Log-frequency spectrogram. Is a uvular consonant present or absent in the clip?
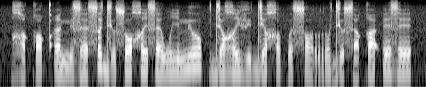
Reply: present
